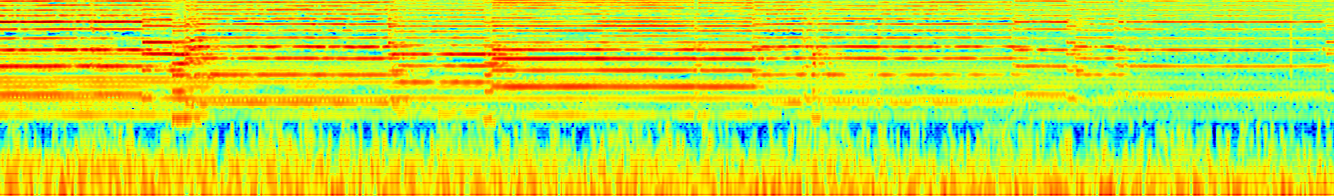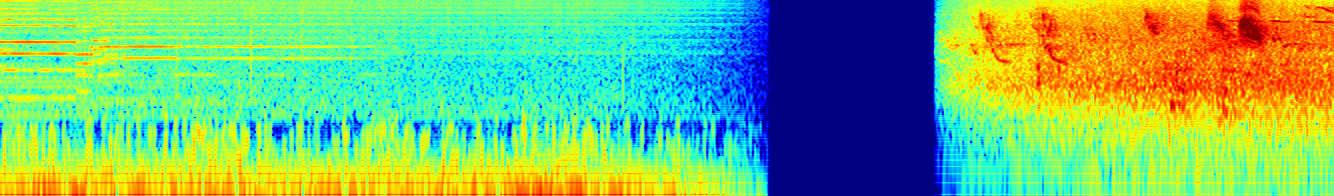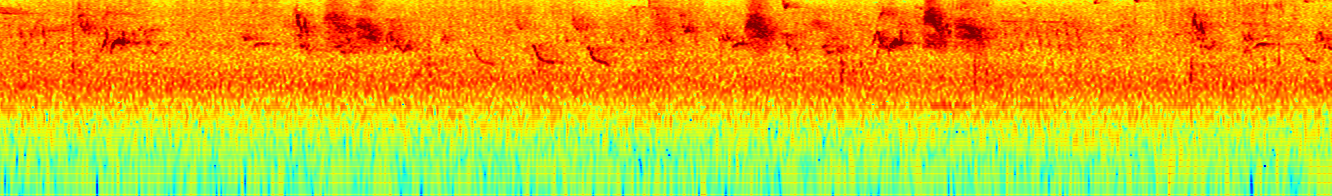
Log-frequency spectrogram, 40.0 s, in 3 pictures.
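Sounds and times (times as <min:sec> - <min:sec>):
steady outdoor hiss: 0:00.0 - 0:20.6, 0:22.7 - 0:40.0
birds chirping and calling: 0:24.8 - 0:40.0.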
